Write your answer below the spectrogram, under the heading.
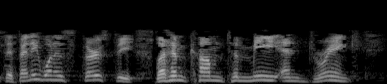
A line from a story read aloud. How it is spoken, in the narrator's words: The one who cried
